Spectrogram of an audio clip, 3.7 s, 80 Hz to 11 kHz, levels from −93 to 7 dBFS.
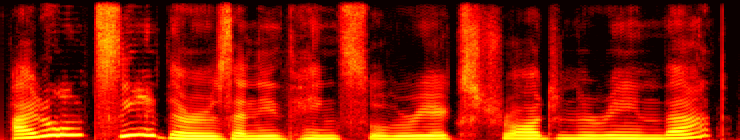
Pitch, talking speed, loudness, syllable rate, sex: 275 Hz, 160 wpm, -15 LUFS, 5.4 syllables/s, female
